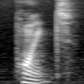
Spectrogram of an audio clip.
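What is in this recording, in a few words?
"point", American English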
